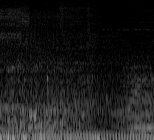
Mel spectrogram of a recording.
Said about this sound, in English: Another program listens to ocean recordings to help track the migration routes of whales.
